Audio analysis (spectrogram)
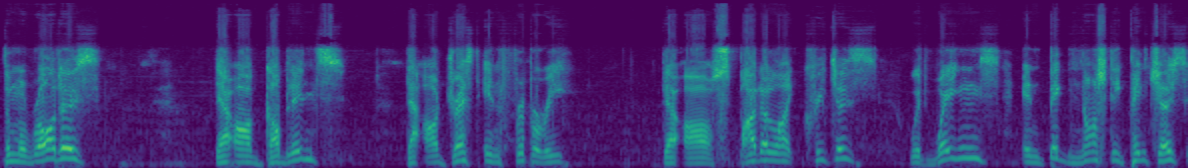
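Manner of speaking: a frightened local describing the attackers; NPC storyteller voice. Acted.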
